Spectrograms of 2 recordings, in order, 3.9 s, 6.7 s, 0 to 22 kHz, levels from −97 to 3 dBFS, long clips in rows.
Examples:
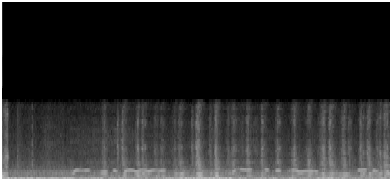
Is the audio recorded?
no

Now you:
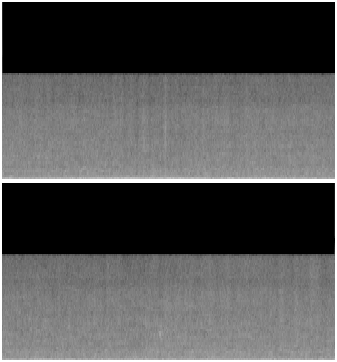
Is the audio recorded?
no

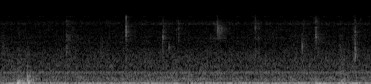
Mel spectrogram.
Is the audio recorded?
yes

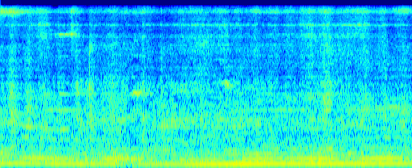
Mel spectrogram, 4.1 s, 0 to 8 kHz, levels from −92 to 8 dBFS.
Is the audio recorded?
no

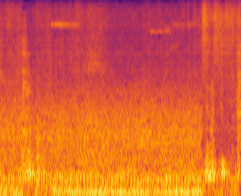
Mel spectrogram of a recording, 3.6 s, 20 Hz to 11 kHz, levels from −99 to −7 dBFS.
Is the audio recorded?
no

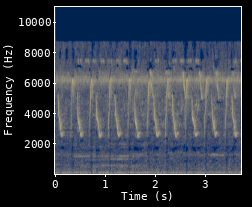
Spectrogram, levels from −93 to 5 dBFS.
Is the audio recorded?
no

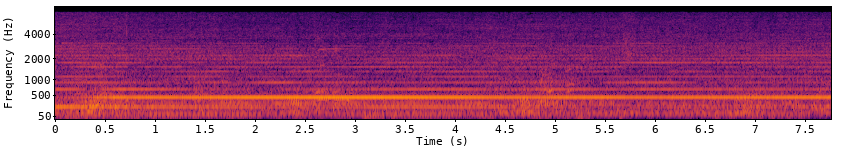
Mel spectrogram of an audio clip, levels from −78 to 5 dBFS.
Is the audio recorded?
yes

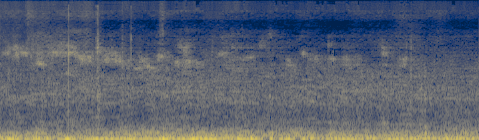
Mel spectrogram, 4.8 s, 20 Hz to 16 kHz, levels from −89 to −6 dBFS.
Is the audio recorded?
no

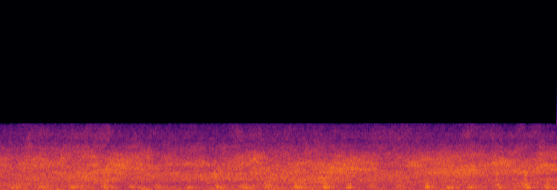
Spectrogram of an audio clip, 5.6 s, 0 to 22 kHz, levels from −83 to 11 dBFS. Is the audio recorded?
yes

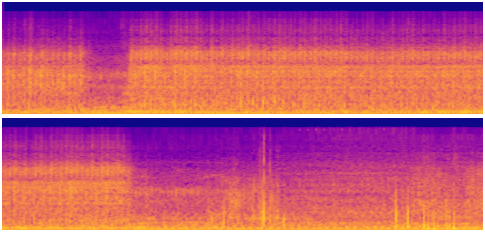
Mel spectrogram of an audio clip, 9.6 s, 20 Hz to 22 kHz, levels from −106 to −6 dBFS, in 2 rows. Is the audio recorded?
yes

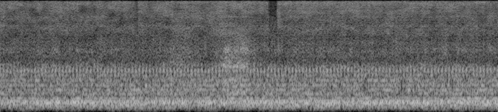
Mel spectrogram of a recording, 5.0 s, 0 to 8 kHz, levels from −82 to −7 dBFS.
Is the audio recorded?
no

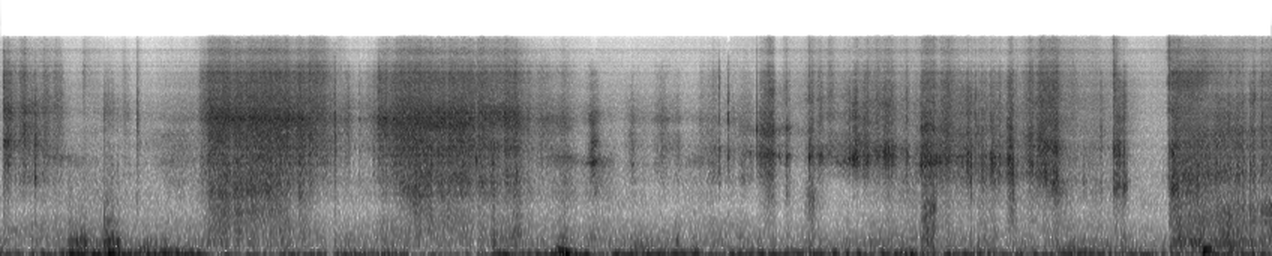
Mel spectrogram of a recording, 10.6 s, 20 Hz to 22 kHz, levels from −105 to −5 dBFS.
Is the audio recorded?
no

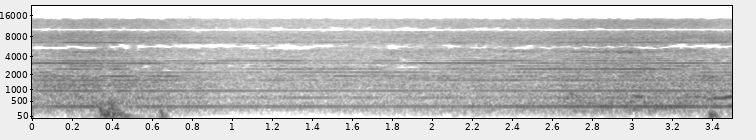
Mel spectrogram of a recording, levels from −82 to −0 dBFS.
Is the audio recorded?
yes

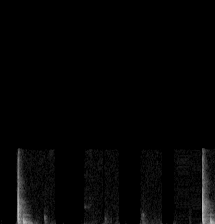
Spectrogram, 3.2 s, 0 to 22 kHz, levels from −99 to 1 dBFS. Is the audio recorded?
yes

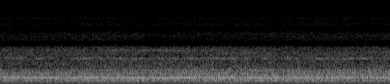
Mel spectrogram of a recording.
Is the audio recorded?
yes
